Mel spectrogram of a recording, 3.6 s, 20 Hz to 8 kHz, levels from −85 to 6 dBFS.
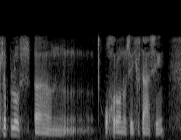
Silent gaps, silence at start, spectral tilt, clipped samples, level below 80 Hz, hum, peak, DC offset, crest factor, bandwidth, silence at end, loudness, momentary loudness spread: none; 0 s; -4 dB/octave; under 0.1%; -76 dBFS; none; -14 dBFS; under 0.1%; 20 dB; 3.8 kHz; 0 s; -33 LUFS; 14 LU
